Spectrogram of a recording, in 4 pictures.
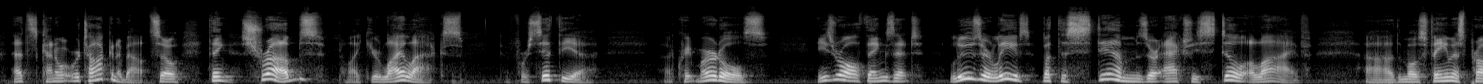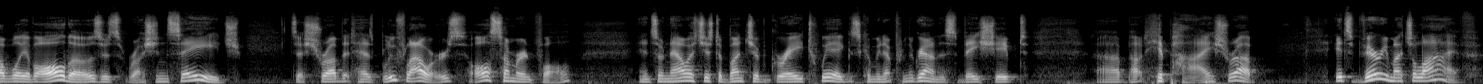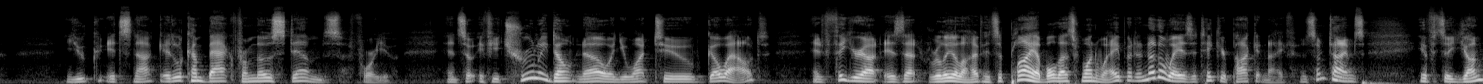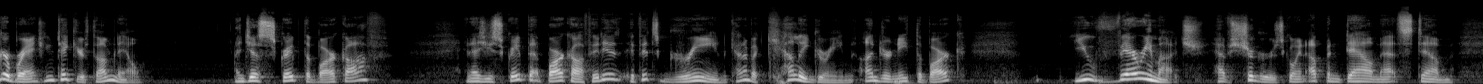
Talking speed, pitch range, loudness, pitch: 180 wpm, 115-165 Hz, -20 LUFS, 135 Hz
